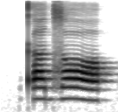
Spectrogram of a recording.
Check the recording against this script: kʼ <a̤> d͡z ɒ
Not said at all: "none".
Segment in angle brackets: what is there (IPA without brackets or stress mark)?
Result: a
